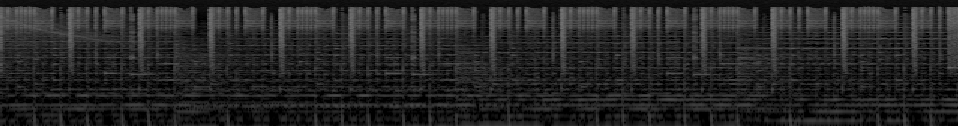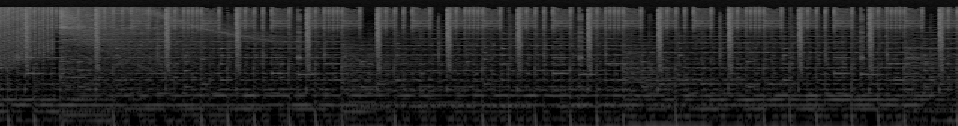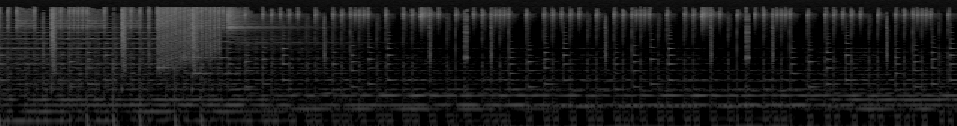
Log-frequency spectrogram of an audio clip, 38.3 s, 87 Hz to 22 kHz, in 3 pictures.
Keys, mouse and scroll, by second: 0.0-0.1 typing, 0.4 middle click, 0.6 ctrl+r, 1.7 ctrl+r, 2.1 shift+middle click, 2.3 scroll up 2, 2.6 click, 2.7 shift+click, 2.8 ctrl+b, 3.1 1, 3.2 click, 3.3 g, 3.7 click, 4.0 ctrl+b, 4.4 click, 4.5 ctrl+b, 4.9 2, 5.0 click, 5.1 shift+click, 5.3 ctrl+b, 5.8 1, 5.8 click, 5.9 g, 6.2 click, 6.2 g, 7.6 click, 7.7 ctrl+b, 8.1 click, 8.2 g, 8.6 click, 8.8 ctrl+b, 9.4 1, 9.5 click, 9.6 g, 10.0 click, 10.1 g, 10.3 click, 10.4 ctrl+b, 11.2 click, 11.3 ctrl+b, 11.8 ctrl+t, 12.2 click, 12.4 g, 12.8 scroll down 2, 13.0 Tab, 13.1 scroll up 1, 13.2 ctrl+s, 13.4 shift+click, 13.7 ctrl+l, 14.2 click, 14.3 click, 14.3-14.7 right drag, 14.7 click, 14.8 click, 14.9 click, 15.5 ctrl+s, 15.9 scroll down 1, 16.1 scroll up 5, 16.2 click, 16.5 1, 16.6 click, 16.7 g, 17.1 ctrl+z, 17.2 click, 17.4 g, 17.7 Tab, 17.8 scroll down 1, 18.0 Tab, 18.2 click, 18.3 click, 18.4 g, 18.7 Tab, 19.0 ctrl+s, 19.3 scroll up 2, 19.4-19.9 shift+middle drag, 19.9 shift+right click, 20.0 shift+a, 20.7 Tab, 20.8 s, 21.1 s, 22.6 KP_Divide, 22.8 scroll down 2, 23.0 click, 23.2 ctrl+b, 23.6 click, 23.6 g, 23.9 click, 24.0 ctrl+b, 24.3 click, 24.4 ctrl+b, 24.6 click, 24.8 g, 25.2 click, 25.2 g, 25.8 click, 25.9 ctrl+b, 26.2 click, 26.3 ctrl+b, 26.7 middle click, 27.1 2, 27.1 click, 27.2 middle click, 27.3 ctrl+b, 27.7 1, 27.8 click, 27.9 g, 28.1 click, 28.2 g, 28.4 middle click, 29.2 KP_Divide, 29.5 Tab, 30.3 shift+click, 30.5 ctrl+l, 30.8 click, 31.0 scroll up 3, 31.1-31.4 shift+middle drag, 31.8 click, 32.5 shift+click, 33.8 click, 34.0 click, 34.4 scroll down 1, 34.6 click, 34.7 scroll up 2, 35.1 shift+middle click, 36.0 shift+middle click, 36.3 click, 36.5 shift+middle click, 37.1 click.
